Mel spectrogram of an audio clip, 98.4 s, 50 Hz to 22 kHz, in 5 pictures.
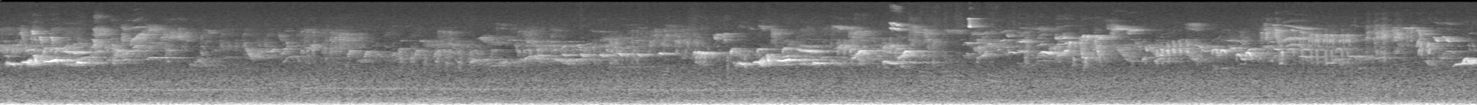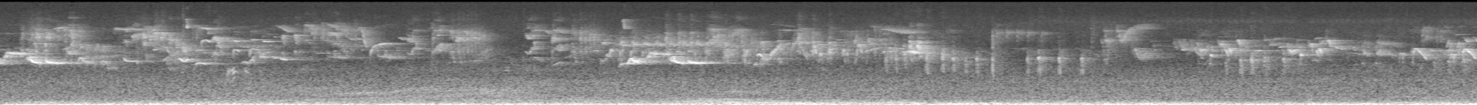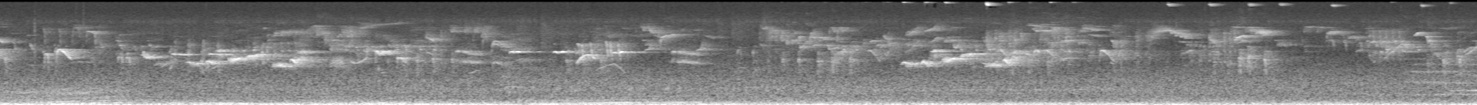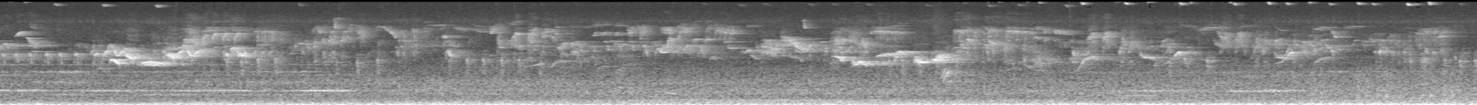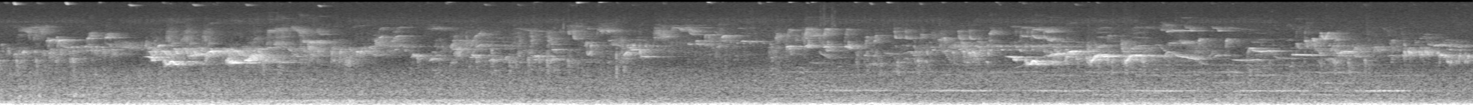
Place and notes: {
  "title": "Königsheide, Berlin - evening ambience at the pond",
  "date": "2020-06-25 21:45:00",
  "description": "Song thrush, voices, city drone, a frog, warm evening in early summer\n(Sony PCM D50, Primo EM172)",
  "latitude": "52.45",
  "longitude": "13.49",
  "altitude": "35",
  "timezone": "Europe/Berlin"
}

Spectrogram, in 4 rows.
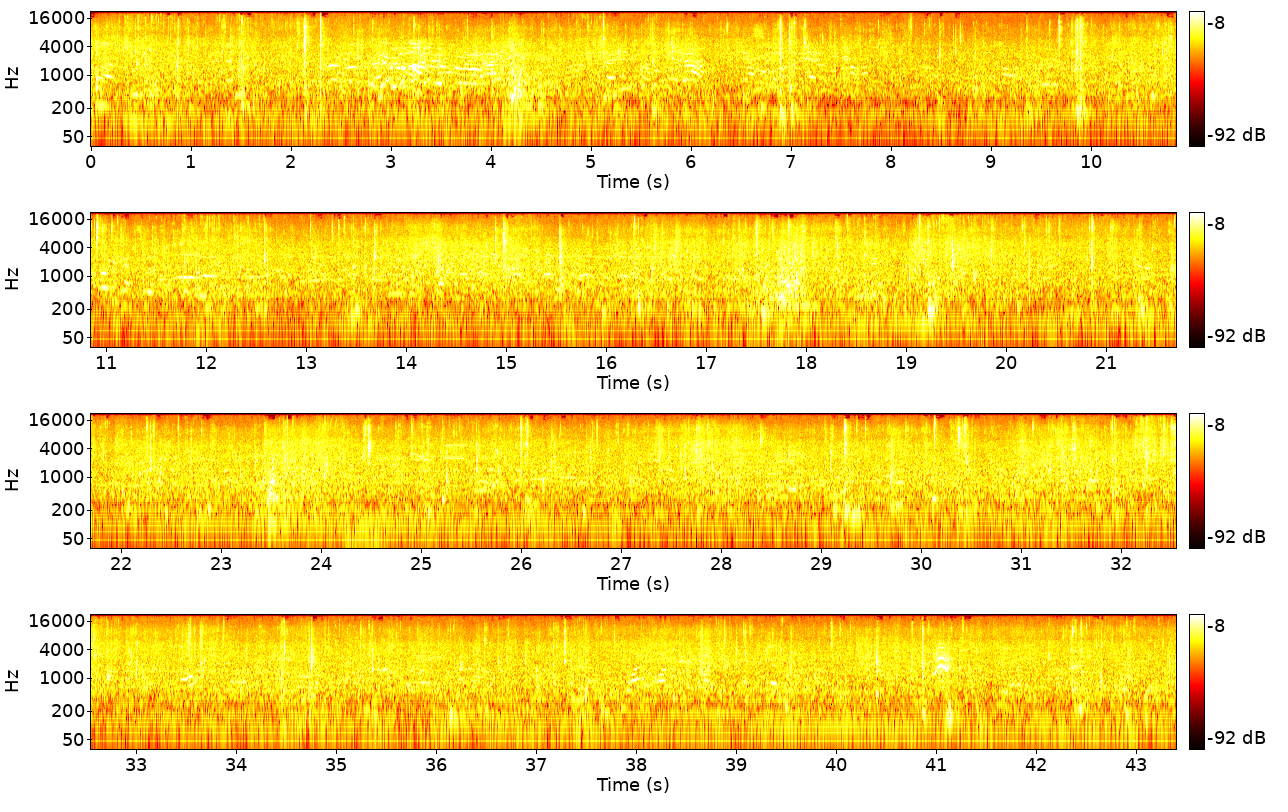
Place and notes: {
  "title": "Manarola, marina - row of boats",
  "date": "2014-09-05 14:44:00",
  "description": "row of boats rising and falling on waves hitting the rebounding form the pier. lots of people around, running, swimming, sunbathing on the rocks.",
  "latitude": "44.11",
  "longitude": "9.73",
  "altitude": "7",
  "timezone": "Europe/Rome"
}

